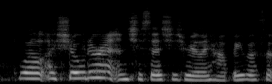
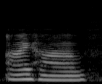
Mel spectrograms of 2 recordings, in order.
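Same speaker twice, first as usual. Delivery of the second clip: ordinary talk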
